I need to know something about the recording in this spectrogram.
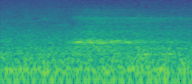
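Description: A sleeping dog snorts and breathes heavily, with a rough, snuffling rasp that swells briefly in the middle before settling back into steady breaths.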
